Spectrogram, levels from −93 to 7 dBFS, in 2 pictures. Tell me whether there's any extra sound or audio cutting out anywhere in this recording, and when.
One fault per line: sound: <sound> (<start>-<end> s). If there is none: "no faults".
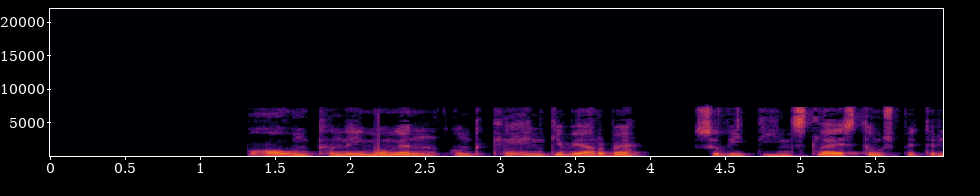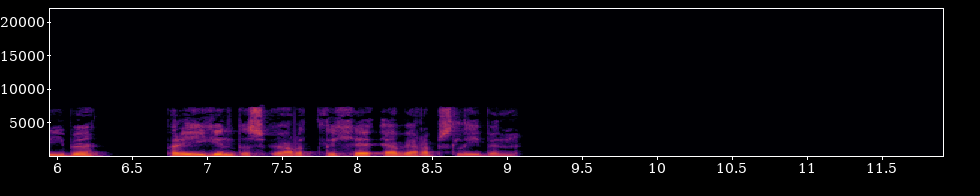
no faults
